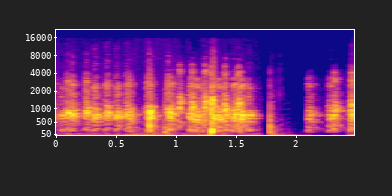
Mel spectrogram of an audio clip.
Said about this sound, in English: So, then you hear a lot of chickens probably, and that is because somewhere around here, yep, his chicken farm.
